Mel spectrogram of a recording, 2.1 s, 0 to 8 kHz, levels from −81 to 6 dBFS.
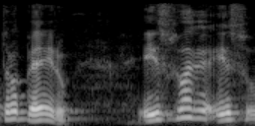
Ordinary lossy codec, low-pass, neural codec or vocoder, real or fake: none; 7.2 kHz; codec, 16 kHz, 8 kbps, FreqCodec, larger model; fake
